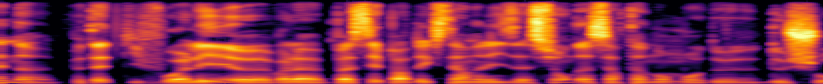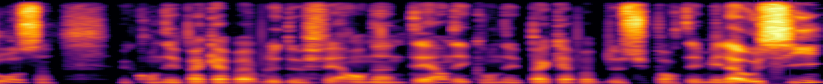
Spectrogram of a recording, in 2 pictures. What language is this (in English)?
French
